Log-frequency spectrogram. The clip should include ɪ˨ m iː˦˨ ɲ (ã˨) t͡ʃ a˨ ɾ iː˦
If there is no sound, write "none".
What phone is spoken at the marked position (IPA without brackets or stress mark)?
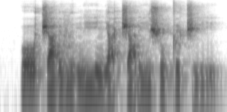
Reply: a˨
